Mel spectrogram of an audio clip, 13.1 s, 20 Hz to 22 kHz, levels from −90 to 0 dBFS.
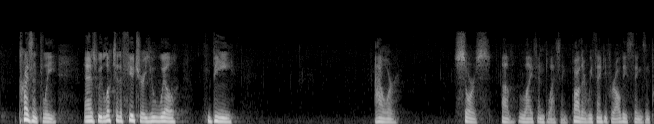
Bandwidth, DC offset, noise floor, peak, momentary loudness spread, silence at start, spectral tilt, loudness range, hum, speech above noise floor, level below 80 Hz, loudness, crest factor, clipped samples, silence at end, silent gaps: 7.6 kHz; under 0.1%; -73 dBFS; -6 dBFS; 14 LU; 0.4 s; -8 dB/octave; 12 LU; none; 49 dB; -54 dBFS; -25 LUFS; 20 dB; under 0.1%; 0.1 s; none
